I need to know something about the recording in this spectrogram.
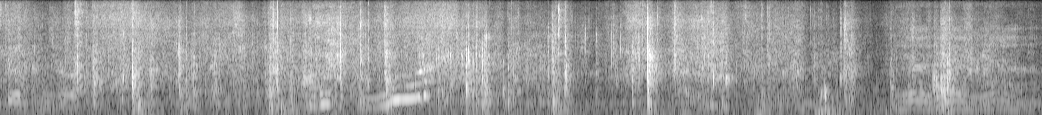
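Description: Cardboard pizza boxes being handled and their lids flipped open on a table, a run of sharp knocks and scrapes, with short vocal sounds in between.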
